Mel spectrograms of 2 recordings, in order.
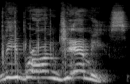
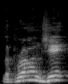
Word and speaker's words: LeBron James: from the animaniacs standing majestically behind nba superstar lebron jamies is that's how you pronounce it right it's libra on jammies right lebron james oh okay that sounds familiar so what appears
